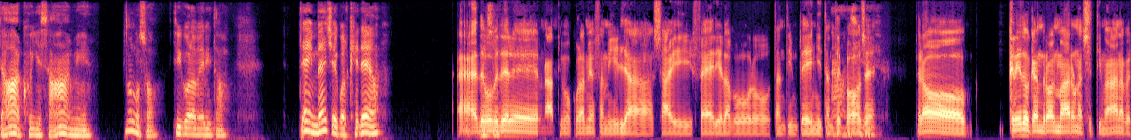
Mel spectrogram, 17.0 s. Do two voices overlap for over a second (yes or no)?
no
